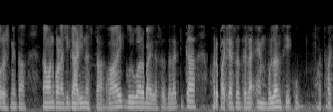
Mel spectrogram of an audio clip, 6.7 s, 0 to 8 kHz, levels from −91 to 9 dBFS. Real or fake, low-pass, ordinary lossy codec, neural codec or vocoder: real; 7.2 kHz; AAC, 16 kbps; none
